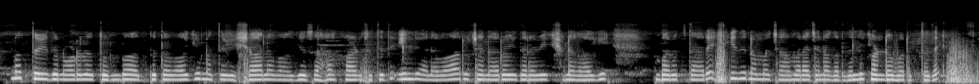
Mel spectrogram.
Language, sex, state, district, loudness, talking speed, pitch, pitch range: Kannada, female, Karnataka, Chamarajanagar, -16 LUFS, 110 wpm, 220 Hz, 215-230 Hz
